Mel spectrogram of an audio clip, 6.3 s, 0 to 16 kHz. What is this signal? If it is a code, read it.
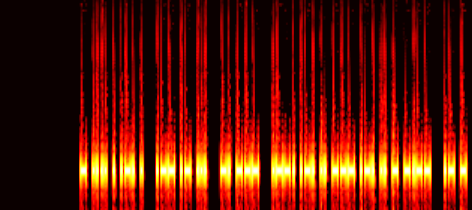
Morse code, heard as a keyed tone, about 41 wpm, 700 Hz. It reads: THERE WAS NO PRIORITY AT
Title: Sentences from Top 1600 Words 45wpm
